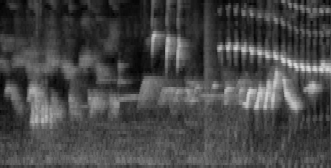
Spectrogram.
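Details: White-rumped shama song played as a lure: soft varied phrases, a few sharp high notes, then a fast repeated trill with a long descending whistle above it.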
